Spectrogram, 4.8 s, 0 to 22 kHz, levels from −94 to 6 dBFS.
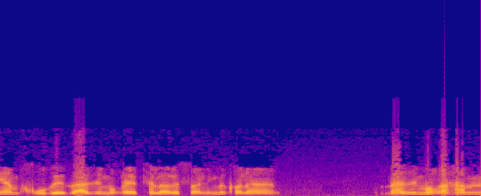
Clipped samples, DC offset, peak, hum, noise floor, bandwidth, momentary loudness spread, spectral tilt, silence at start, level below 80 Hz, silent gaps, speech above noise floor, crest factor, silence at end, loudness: under 0.1%; under 0.1%; 0 dBFS; none; -51 dBFS; 7.4 kHz; 7 LU; -5.5 dB/octave; 0 s; -56 dBFS; none; 37 dB; 14 dB; 0 s; -14 LUFS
